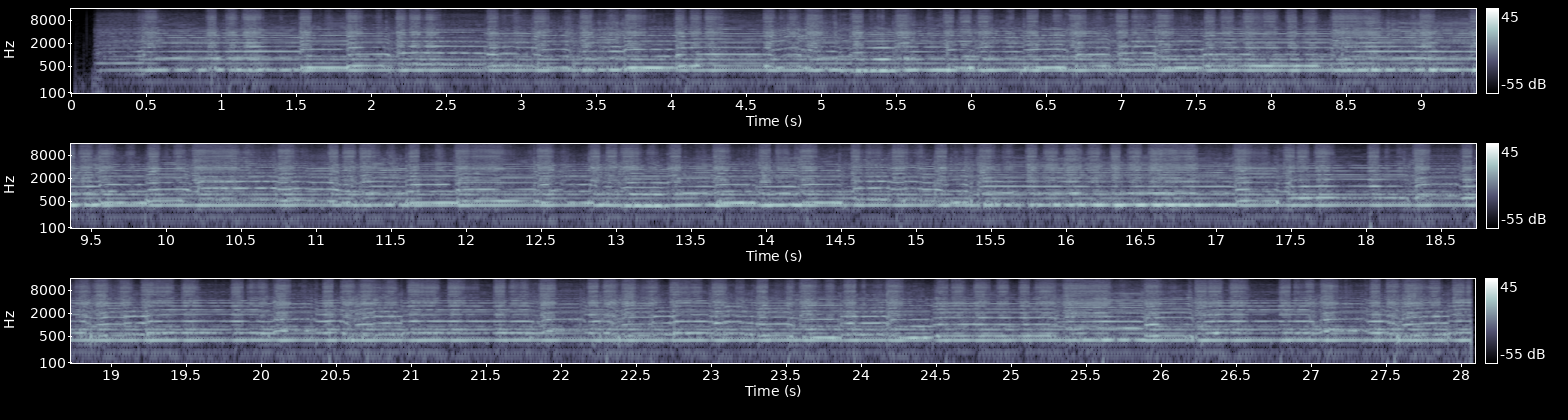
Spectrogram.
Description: danse : valse
Sonneurs de vielle traditionnels en Bretagne
Pièce musicale éditée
